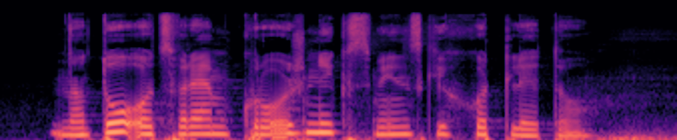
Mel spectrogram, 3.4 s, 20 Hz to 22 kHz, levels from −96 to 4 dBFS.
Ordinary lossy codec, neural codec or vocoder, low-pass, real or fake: none; none; 14.4 kHz; real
